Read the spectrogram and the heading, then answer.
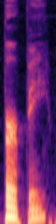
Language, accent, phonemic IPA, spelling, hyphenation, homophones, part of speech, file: English, US, /ˈbɝpi/, burpee, bur‧pee, burpy, noun, En-us-burpee.ogg
- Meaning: A physical exercise performed by bending over, performing a squat thrust, returning to a standing position, and jumping once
